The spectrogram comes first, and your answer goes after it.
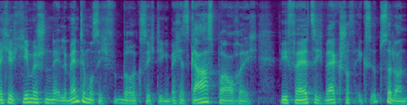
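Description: In a very clean recording with a silent background, a man with a fairly low pitch speaks in a normal speaking voice at a moderate pace with ordinary pitch variation. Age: 30s. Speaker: welding podcast co-host. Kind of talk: casual technical explainer chat.

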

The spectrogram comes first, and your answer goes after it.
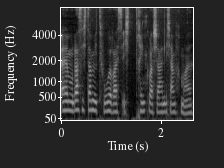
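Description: A woman with an unremarkable speaking voice, at medium pitch. Her pitch varies in an ordinary way. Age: 30s. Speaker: media company CEO, former stage director and dancer. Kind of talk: interview conversation.

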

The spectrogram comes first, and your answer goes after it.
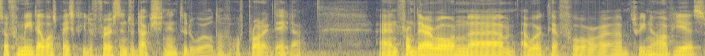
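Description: Very fast speech from a man with a Dutch accent, medium pitch and fairly even intonation, on a very clean recording with a silent background. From Netherlands. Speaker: tech company founder. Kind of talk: interview.

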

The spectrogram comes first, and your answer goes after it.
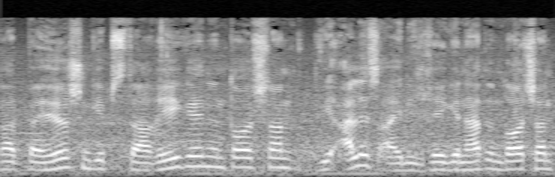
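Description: A man's fairly high voice with a slight northern German accent and ordinary pitch variation, amid noticeable background noise and audible room echo. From northern Germany. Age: middle-aged. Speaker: hunter and hunting filmmaker, police officer. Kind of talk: interview.

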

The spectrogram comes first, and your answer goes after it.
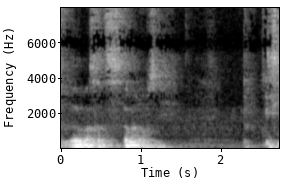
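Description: A man talks at a very fast pace amid noticeable background noise, with audible echo from the room. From Cologne, right bank of the Rhine. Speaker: restaurateur. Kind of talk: casual interview. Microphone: poor recording quality.

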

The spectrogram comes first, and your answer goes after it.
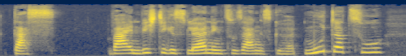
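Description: A fairly slow delivery in an unremarkable speaking voice. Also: woman. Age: 50s. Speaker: podcast host, health and change coach. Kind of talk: solo podcast monologue.

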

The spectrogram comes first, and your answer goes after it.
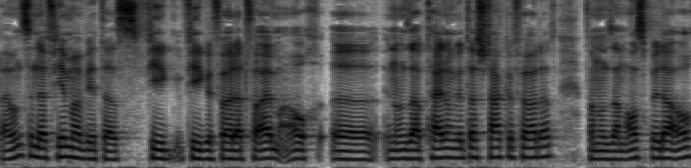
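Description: A man with a medium-pitched, dark, mellow voice talks at a moderate pace with very even loudness over a quiet background. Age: young. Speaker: trainee toolmaker. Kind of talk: interview. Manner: halting.

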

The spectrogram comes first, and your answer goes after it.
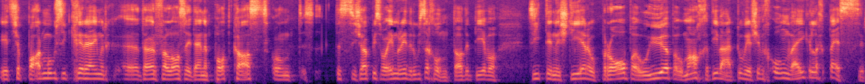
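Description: In a plain, everyday voice, a man speaks at a moderate pace and medium pitch with ordinary pitch variation. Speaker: podcast host and musician. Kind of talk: casual chat. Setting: band rehearsal room.

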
